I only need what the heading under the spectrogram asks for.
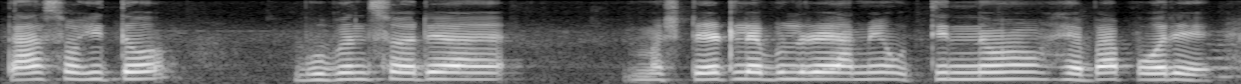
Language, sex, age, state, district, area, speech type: Odia, female, 45-60, Odisha, Mayurbhanj, rural, spontaneous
